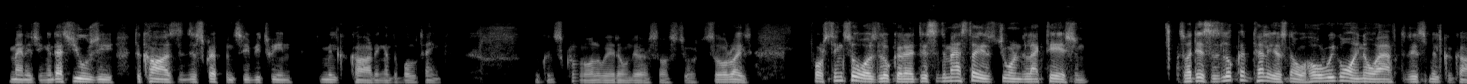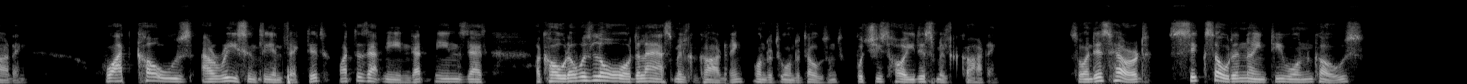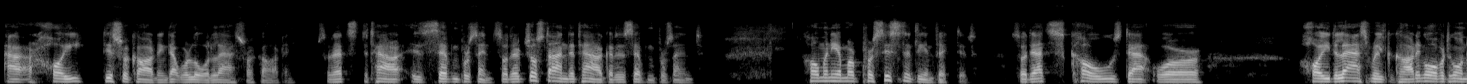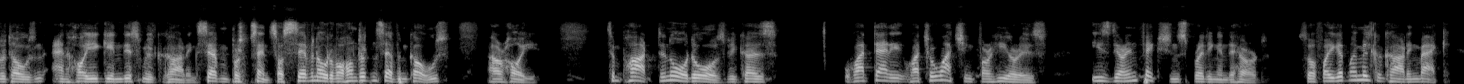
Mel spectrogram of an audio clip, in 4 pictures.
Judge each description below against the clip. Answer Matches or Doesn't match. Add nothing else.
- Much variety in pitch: Doesn't match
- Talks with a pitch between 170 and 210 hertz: Doesn't match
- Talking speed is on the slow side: Doesn't match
